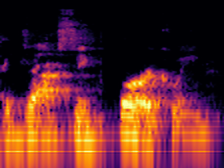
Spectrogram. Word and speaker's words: hydroxychloroquine: Hydroxychloroquine? Yes. Hydroxychloroquine.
